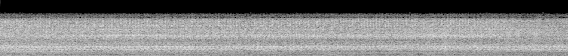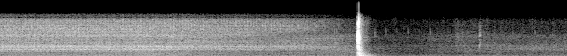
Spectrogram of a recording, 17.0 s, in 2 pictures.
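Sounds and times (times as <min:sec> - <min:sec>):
car engine idling: 0:00.0 - 0:17.0
car bonnet slamming shut: 0:13.8 - 0:14.4.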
